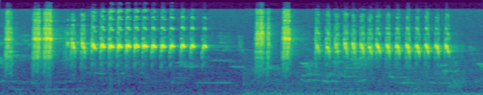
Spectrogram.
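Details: Original, clear grey-cheeked bulbul song used as a tutor recording to get other grey-cheeked bulbuls singing sooner: fast trills of even, high notes, each preceded by harsh buzzy bursts, in two runs about two seconds long.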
